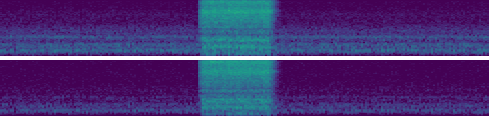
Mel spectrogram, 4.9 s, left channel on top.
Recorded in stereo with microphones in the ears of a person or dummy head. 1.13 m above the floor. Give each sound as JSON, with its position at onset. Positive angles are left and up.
{"t": 2.0, "sound": "a hiss", "side_deg": 25, "distance_m": 1.9}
